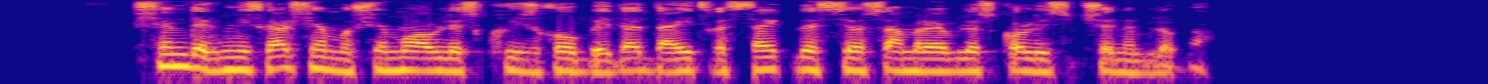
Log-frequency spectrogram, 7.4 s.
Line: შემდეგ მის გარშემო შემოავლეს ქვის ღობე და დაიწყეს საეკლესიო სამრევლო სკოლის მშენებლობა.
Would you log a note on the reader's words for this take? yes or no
no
